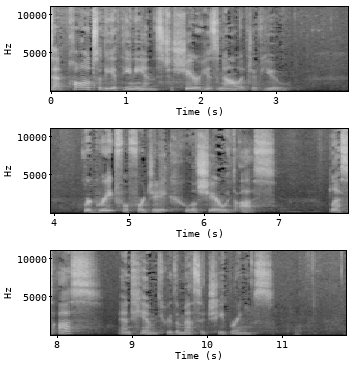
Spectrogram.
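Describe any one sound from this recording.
An elderly woman reads out calmly through a microphone.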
